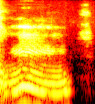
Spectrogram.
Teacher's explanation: THE Ms AND THE Ns, THE NASALS, AS THEY'RE CALLED, WHERE THE SOUND IS REALLY COMING OUT OF THE NOSE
